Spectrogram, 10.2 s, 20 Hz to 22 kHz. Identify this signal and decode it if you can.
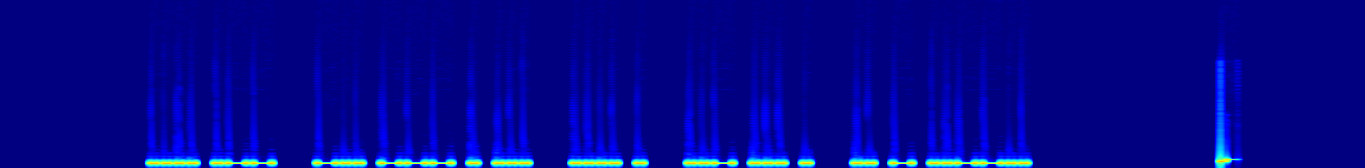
Morse code, heard as a keyed tone, about 25 wpm, 700 Hz. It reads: HW DOES HE USE IT?
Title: Sentences from Top 200 Words and Abbreviations 25wpm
